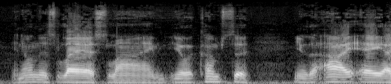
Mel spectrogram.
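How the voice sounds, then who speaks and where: This man moves through his words at a fairly slow pace, his pitch varying in an ordinary way. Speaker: self-taught esoteric Bible teacher. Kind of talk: video lecture. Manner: hesitant, filler-heavy.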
